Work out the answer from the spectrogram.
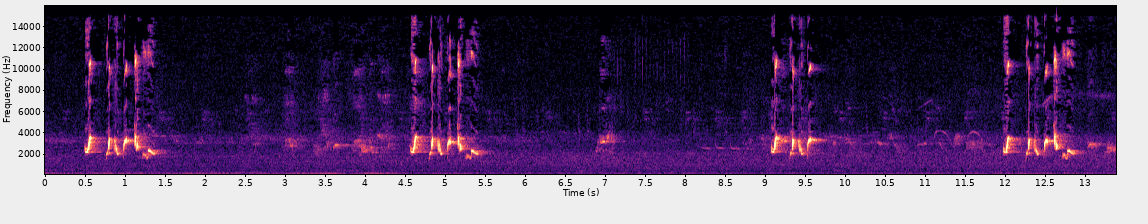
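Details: Red-whiskered bulbul singing in the 'Hoh' song style (เพลงโห่), a training recording played to teach young birds: four short, bright warbled phrases of quick rising and falling notes, spaced a few seconds apart, over a faint low hum.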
